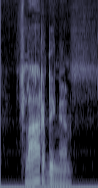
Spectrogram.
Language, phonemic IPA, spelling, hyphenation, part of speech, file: Dutch, /ˈvlaːr.dɪ.ŋə(n)/, Vlaardingen, Vlaar‧din‧gen, proper noun, Nl-Vlaardingen.ogg
- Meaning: Vlaardingen (a city and municipality of South Holland, Netherlands)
